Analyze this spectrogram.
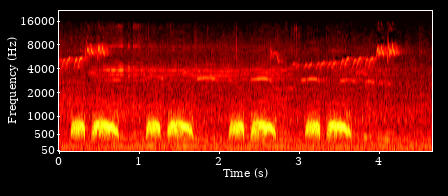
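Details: Spotted dove luring call of the 'thổ thúc gù' type: four evenly spaced pairs of mellow low coos, short note leading a longer one, accompanied by faint high-pitched calls of small birds.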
